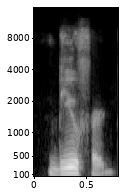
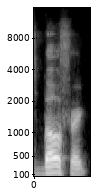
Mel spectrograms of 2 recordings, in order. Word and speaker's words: Beaufort: Now, like in South Carolina, there's a town of the same spelling, and they pronounce it Beaufort. But in North Carolina, as I was told, it's Beaufort. And really a cool town, Rocky.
